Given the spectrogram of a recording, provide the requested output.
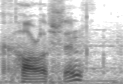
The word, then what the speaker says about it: Hjorleifson: His opponent, Erik Hjorleifson.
